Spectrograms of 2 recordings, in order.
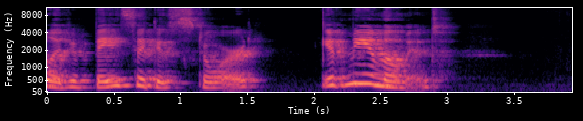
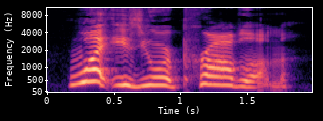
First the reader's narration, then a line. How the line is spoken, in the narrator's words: Sam snapped, looking like she was at the end of her rope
